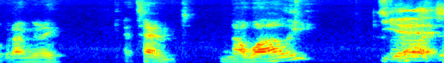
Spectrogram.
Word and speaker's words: Nawalli: already said this behind the stage, but my pronunciation is terrible. But I'm going to attempt Nawalli.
